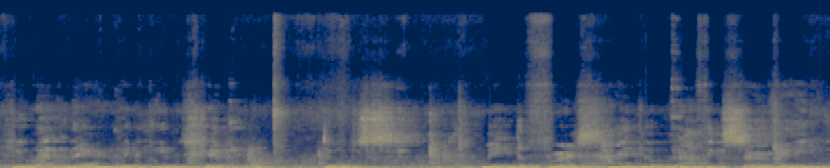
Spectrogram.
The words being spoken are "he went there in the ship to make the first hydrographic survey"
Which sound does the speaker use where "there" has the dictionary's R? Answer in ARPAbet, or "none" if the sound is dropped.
W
